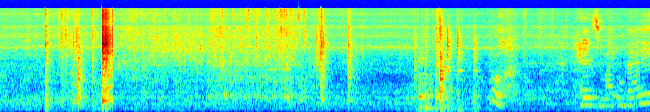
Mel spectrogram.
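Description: A metal spoon knocks and scrapes against an aluminium cooking pot, with the loudest clank about two seconds in. Then liquid is poured through a plastic strainer into the pot, making a soft steady splashing.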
